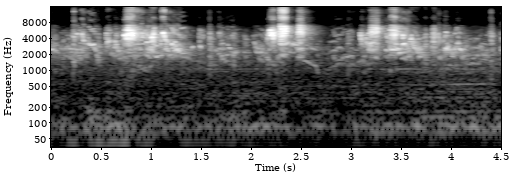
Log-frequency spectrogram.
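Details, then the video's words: Budgerigars in a pet store, several birds chirping together in three bursts of bright, scratchy chatter spaced about a second apart, with quieter gaps and a low background hum between bursts. "budgies singing | budgie sounds"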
